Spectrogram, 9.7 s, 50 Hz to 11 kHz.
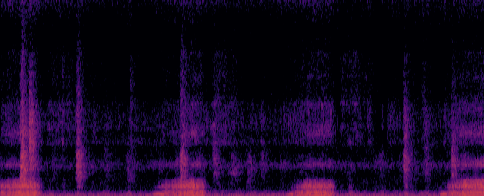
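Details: A sleeping dog snores in low, rumbling bursts, about 19 to 20 breaths a minute.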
